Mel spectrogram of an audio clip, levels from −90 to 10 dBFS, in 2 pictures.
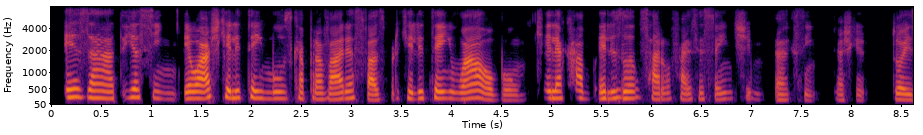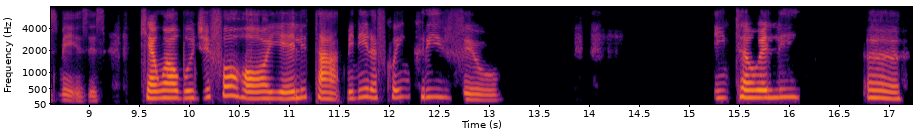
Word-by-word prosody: Exato 225 -4 +1
e 240 - 0
assim, 205 -6 -5
eu 205 +1 +4
acho 215 +5 +6
que - - -7
ele 220 -1 +3
tem 215 -2 -1
música 200 -1 -4
pra 180 -1 -3
várias 185 +5 0
fases, 160 0 0
porque 205 0 -8
ele 205 +2 -1
tem 205 -1 0
um 190 -1 -5
álbum 165 -7 +1
que - - -15
ele 210 0 +3
aca 215 0 -2
eles 205 +2 0
lançaram 205 -4 -2
faz 180 -2 -8
recente, 185 +2 -10 0.2
assim 165 -2 -9 0.2
acho 160 0 -10
que 155 - -14 0.2
2 165 -3 -3
meses, 140 -3 -8 0.4
que - - -3
é 210 - +9
um 220 - +3
álbum 220 0 +5
de 220 +4 -3
forró 225 -9 +4
e 200 -1 0
ele 210 +5 +2
tá. 200 -7 +3
Menina 230 +2 -1
ficou 230 - -5
incrível. 230 -11 -6 2.1
Então 230 +1 +3
ele 240 +2 +2 0.7
hã? 220 -4 +1
205 Hz, 155 wpm, -22 LUFS, 180-225 Hz, 2.1 s, é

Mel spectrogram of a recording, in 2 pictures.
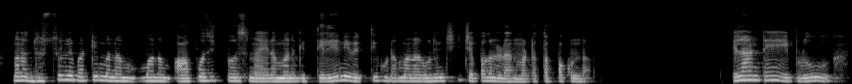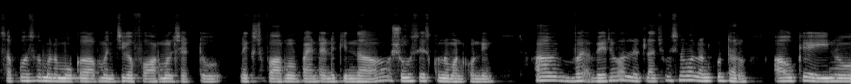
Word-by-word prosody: మన 180 - +3
దుస్తుల్ని 190 +7 0
బట్టి 180 +2 -1
మనం, 160 -2 +3 0.2
మనం 155 -1 +3 0.2
ఆపోసిట్ 175 +4 -1
పర్సన్ 155 -2 +1
అయినా 145 0 +2
మనకి 145 0 +3
తెలియని 175 +6 +4
వ్యక్తి 155 +3 -2
కూడా, 150 -2 -2
మన 150 -1 +1
గురించి 160 +1 +1
చెప్పగలడు 155 -2 +1
అనమాట 130 0 -2
తప్పకుండా. 140 -1 -4 1.5
ఎలా 200 +2 +5
అంటే, 200 -1 -1 0.2
ఇప్పుడూ 150 0 -1 0.5
సపోజ్‌గా 165 +3 -2
మనం 150 -1 +4
ఒక 145 0 -4 0.2
మంచిగా 140 +1 +1
formal 135 +1 0
shirt, 135 0 -6 0.4
next 140 +1 -4
formal 135 +1 +1
pant 135 0 -1
and 140 0 0
కింద 135 0 +2 0.4
షూస్ 160 +1 +1
ఏసుకున్నాం 150 -3 +1
అనుకోండి. 130 0 -2 0.5
ఆహ్, 185 0 +3 0.2
వ్ - - +2 0.2
వేరే 150 +4 +2
వాళ్ళు 180 -4 0
ఇట్లా 150 -1 -4
చూసిన 185 +2 -4
వాళ్ళు 185 -3 +1
అనుకుంటారు. 160 -4 0 0.3
ఆ - - +3
ఓకే 165 +2 -2 0.2
ఈయన 150 0 +4
150 Hz, 160 wpm, -23 LUFS, 140-165 Hz, 1.5 s, ఎలా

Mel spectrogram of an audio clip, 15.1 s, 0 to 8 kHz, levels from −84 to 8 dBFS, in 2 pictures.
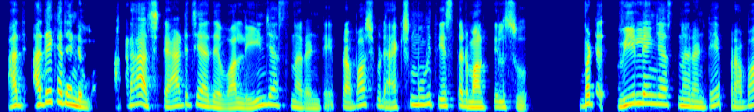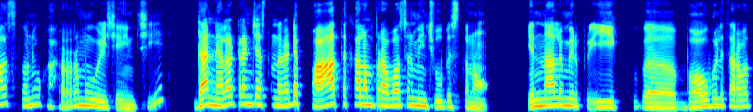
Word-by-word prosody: అద్ 185 0 0
అదే 250 +8 +4
కదండి. 225 -10 +3 0.4
అక్కడ - - -8 0.2
స్ట్రాటజీ 185 +7 -2
అదే 145 -5 -2
వాళ్ళు 125 0 -1
ఏం 185 - -2
జేస్తున్నారంటే 145 - -6
'ప్రభాస్' 195 +10 -1
ఇపుడు 175 -6 -8
యాక్షన్ 150 +9 -2
మూవీ 210 +2 -3
తీస్తాడు 175 -2 -1
మనకు 140 0 +3
తెలుసు. 145 -2 -2 0.6
బట్ - - +2 0.3
వీళ్ళు 235 +5 +3
ఏం 235 - -3
చేస్తున్నారంటే, 180 -7 -3
'ప్రభాస్‌తోని' 200 +3 -4
ఒక 190 - -29
హారర్ 145 +7 -4
మూవీ 165 -5 0
చేయించి. 115 -2 -7 0.5
దాన్ని 200 -3 +7
ఎలా 210 +4 +4
ట్రెండ్ 225 -1 +1
చేస్తున్నారంటే 200 +1 -1 0.2
"పాతకాలం 215 +3 +7
'ప్రభాస్‌ని' 190 +1 +2
మేము 170 -2 0
చూపిస్తున్నాం. 145 -4 -3 0.5
ఇన్నాళ్లు 185 +4 +5
మీరు 175 - 0
ఇపుడు - - -9
ఈ - - +2 0.4
పా 135 - +1 0.4
'బాహుబలి' 170 +6 +1
తర్వాత 165 +1 -1
180 Hz, 160 wpm, -24 LUFS, 145-205 Hz, 0.6 s, దాన్ని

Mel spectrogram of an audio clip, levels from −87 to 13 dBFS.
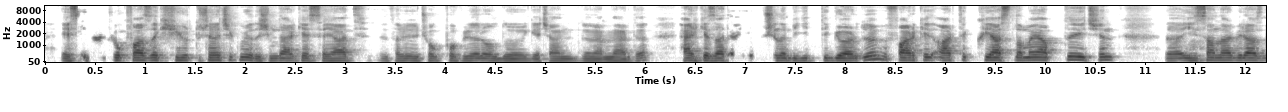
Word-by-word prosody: Eskiden 115 +7 +2
çok 140 0 0
fazla 140 0 +4
kişi 140 0 -3
yurt 140 0 -3
dışına 140 +2 0
çıkmıyordu. 150 -4 -1
Şimdi 120 +3 -2
herkes 125 +1 +1
seyahat, 120 0 -2
eee, 110 - -12
tabii 115 -1 -4
çok 120 0 -7
popüler 120 +1 -3
oldu 110 -2 -1
geçen 110 +1 -5
dönemlerde. 105 +4 -3 0.3
Herkes 130 0 +2
zaten 130 0 +1
yurt 400 - -13
dışına 130 -1 -1
bir 120 - -3
gitti, 125 +1 -6
gördü. 130 +9 +3
Farkı 145 +1 +3
artık 140 +3 -1
kıyaslama 145 -1 +4
yaptığı 150 +3 +1
için, 165 0 +1 0.5
eee, 120 +1 0
insanlar 140 +2 +2
biraz 135 -2 +3
130 Hz, 155 wpm, -20 LUFS, 120-145 Hz, 0.5 s, fazla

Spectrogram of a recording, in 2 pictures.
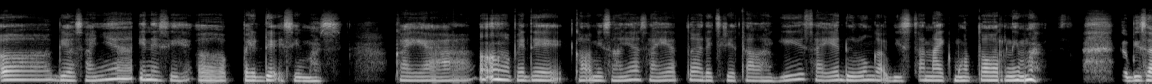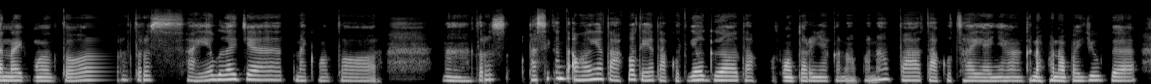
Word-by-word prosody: Eee, 210 +1 +3
biasanya 200 +7 +2
ini 215 -1 +4
sih, 185 -2 -2 0.2
eee, 90 -1 +1 0.2
pede 180 +1 +3 0.2
sih 170 - 0
Mas, 160 0 0 0.5
kayak 180 +1 -2
heeh, 230 - +6
pede. 190 0 0
Kalo 185 -1 -1
misalnya 185 +3 0
saya 185 -2 -3
tuh 200 - -3
ada 180 - -1
cerita 180 0 -5
lagi, 165 +1 -3 0.2
saya 190 -2 -1
dulu 190 -2 +1
nggak 190 -2 -1
bisa 170 +3 -2
naik 185 -1 +1
motor 190 +2 +3
nih 190 +1 +6
Mas, 215 0 +5 0.8
nggak 170 -3 -2
bisa 190 +1 +6
naik 180 0 +2
motor 180 +4 -1 0.2
terus 200 0 +2 0.3
saya 185 0 -2
belajar 220 -3 +2 0.2
naik 180 -1 -5
motor. 170 -1 -5 0.6
Nah, 175 -2 0 0.2
terus 220 +5 +1 0.2
pasti 210 +4 +4
kan 280 -1 +4
awalnya 210 +4 +3
takut 205 +4 +1
ya, 190 0 +1
takut 175 -2 -5
gagal, 195 -1 +4
takut 180 -3 -8
motornya 170 0 +1
kenapa-napa, 185 - -2
takut 170 0 -3
sayanya 170 0 0
kenapa-napa 175 0 +2
juga. 185 -3 0
185 Hz, 135 wpm, -21 LUFS, 175-200 Hz, 0.8 s, heeh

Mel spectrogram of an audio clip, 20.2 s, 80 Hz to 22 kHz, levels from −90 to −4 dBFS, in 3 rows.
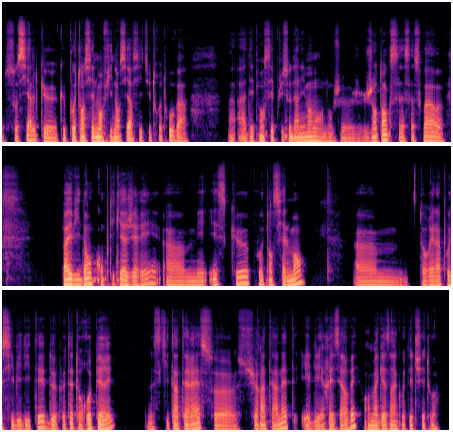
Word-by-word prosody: sociale 95 +6 +2
que 85 -2 0
que 90 - -5
potentiellement 95 -1 +4
financière 90 -10 +1
si - - -6
tu - - -9
te - - -12
retrouves 110 -3 -2
à 85 0 -1 0.6
à 75 - -6
à - - -1
dépenser 95 +1 -1
plus 100 -1 -8
au - - +4
dernier 90 0 +2
moment. 95 -1 +3
Donc, 85 0 -5
je 80 -2 -5
je, 85 +1 -9
j'entends 95 +7 +3
que - - -5
ça 90 -2 -3
ça 90 +1 -5
soit 95 -4 +1 1.0
pas 110 - +8
évident, 115 +3 +5
compliqué 105 0 -2
à - - +6
gérer, 105 +9 -1
hem. 90 -1 0
Mais, 90 +1 -1
est-ce 115 0 -2
que, 140 +1 +1
potentiellement, 105 +4 +1 0.7
hem, 90 -1 -3 0.3
tu - - -6
aurais 95 +1 +1
la 95 - +2
possibilité 95 +6 -1
de, 105 -5 0
peut-être, 95 +3 -3
repérer 105 - +3 0.6
ce - - -9
qui 90 - -9
t'intéresse, 100 +4 +1
heu, 85 -2 0
sur 100 +3 -5
internet 95 - 0
et 90 - -2
les 85 +1 -2
réserver 90 - 0
en 100 - -2
magasin 90 +1 +2
à 90 - +1
côté 90 0 -3
de - - -10
chez 95 - -3
toi? 95 -1 -6
95 Hz, 175 wpm, -24 LUFS, 90-105 Hz, 1.0 s, pas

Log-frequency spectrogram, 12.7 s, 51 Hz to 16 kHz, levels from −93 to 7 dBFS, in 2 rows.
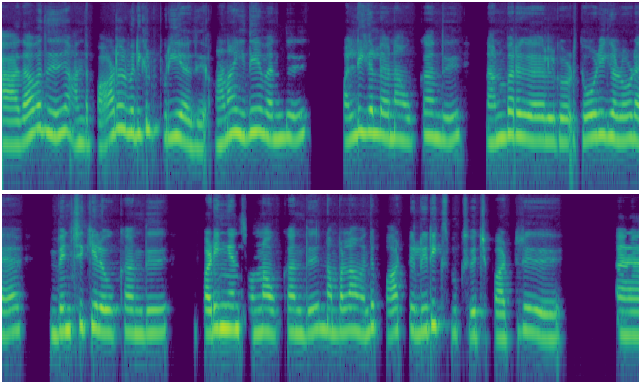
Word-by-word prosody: அ - - 0
அதாவது 290 +7 +2 0.2
அந்த 220 +1 -3
பாடல் 300 +8 +1
வரிகள் 310 +3 0
புரியாது. 250 -7 0 0.2
ஆனா, 260 +5 +1
இதே 300 +3 +3
வந்து 250 0 0 0.5
பள்ளிகள்ல 285 +2 +2
நான் 235 -2 -3
உக்காந்து 255 -1 -2 0.4
நண்பர்கள் 245 -1 +3
கூட் 230 0 -1
தோழிகளோட 250 -1 +2 0.6
பெஞ்சு 250 +3 +3
கீழ 270 -3 +3
உட்கார்ந்து 230 -1 -2 0.5
படிங்கன்னு 260 +2 +6
சொன்னா 235 +1 0
உக்காந்து 230 -1 -2
நம்மலாம் 240 0 0
வந்து 260 +4 -1
பாட்டு 240 +2 -3
லிரிக்ஸ் 285 +3 0
புக்ஸ் 230 -2 -6
வச்சு 220 0 -5
பாட்டு 205 +5 -3 0.9
ஆ. - - +3
245 Hz, 135 wpm, -19 LUFS, 230-265 Hz, 0.9 s, படிங்கன்னு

